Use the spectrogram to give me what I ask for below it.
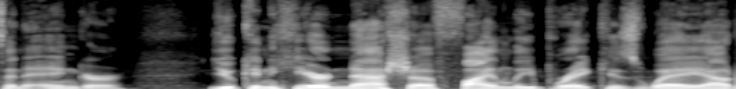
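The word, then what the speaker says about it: Gnasha: they look quite juicy Nasha chews through and it is spelled exactly like that as in nashing of teeth g n a ha Nash chews through all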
